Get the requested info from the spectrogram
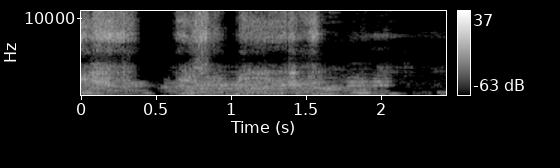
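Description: Soundtrack of an AI-generated car advert playing back: breathy, whisper-like voice sounds in about four short bursts, full of hiss, with no clear words.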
